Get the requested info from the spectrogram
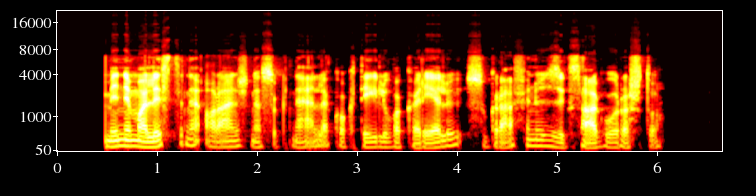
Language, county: Lithuanian, Kaunas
